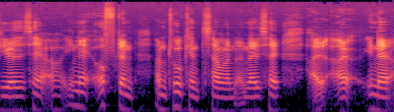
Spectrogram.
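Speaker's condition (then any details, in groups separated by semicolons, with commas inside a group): Cerebral palsy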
